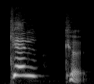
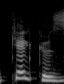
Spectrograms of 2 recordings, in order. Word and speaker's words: quelques: J'ai regardé quelques. Now, QU in French is not que, it's que, okay?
